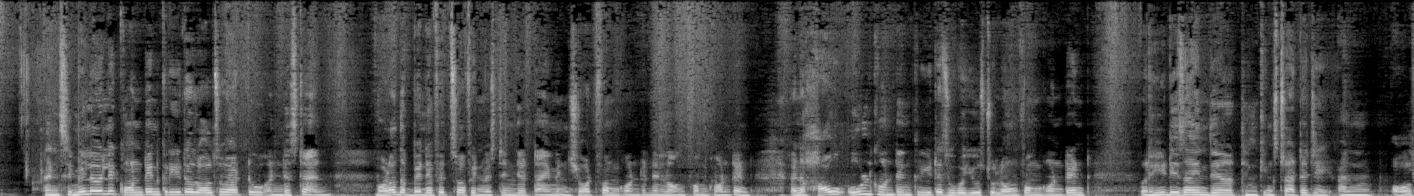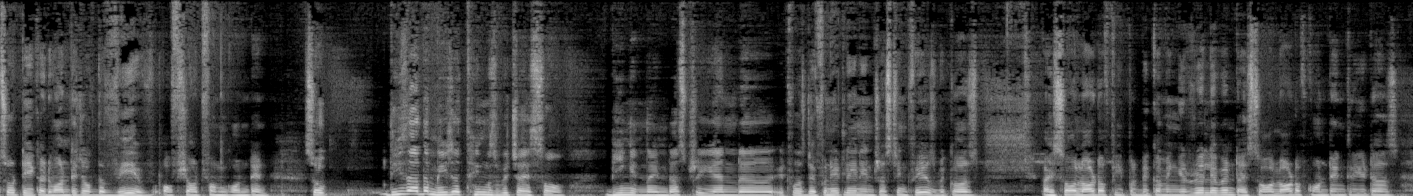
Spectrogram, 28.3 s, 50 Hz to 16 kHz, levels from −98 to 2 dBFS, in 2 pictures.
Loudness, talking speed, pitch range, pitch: -22 LUFS, 185 wpm, 155-185 Hz, 170 Hz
